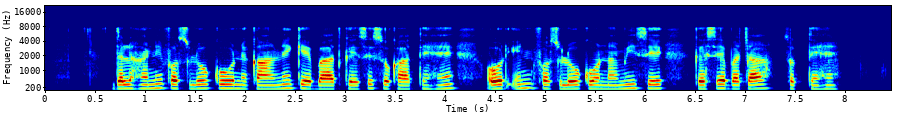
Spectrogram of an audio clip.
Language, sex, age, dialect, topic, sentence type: Hindi, male, 18-24, Garhwali, agriculture, question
